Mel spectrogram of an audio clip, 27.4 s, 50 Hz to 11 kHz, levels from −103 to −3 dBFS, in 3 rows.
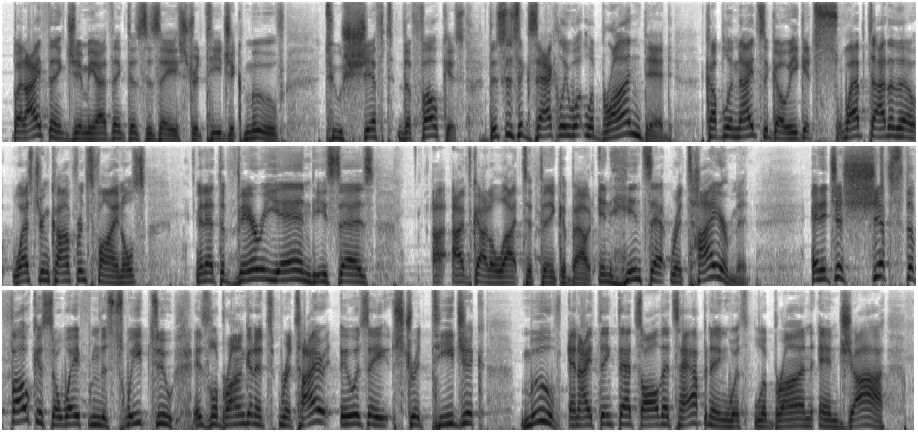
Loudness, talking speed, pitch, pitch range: -17 LUFS, 190 wpm, 180 Hz, 150-200 Hz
